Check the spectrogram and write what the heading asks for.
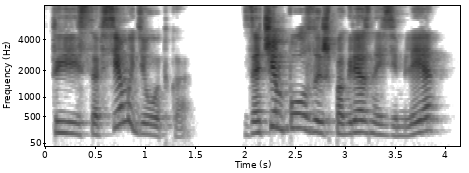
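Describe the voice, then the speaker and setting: A woman's voice: on the high side, lively intonation, normal speed, fairly bright tone. Woman reading as a harsh, scolding werewolf man. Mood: scornful. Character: gruff angry male werewolf rescuer. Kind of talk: audiobook reading.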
